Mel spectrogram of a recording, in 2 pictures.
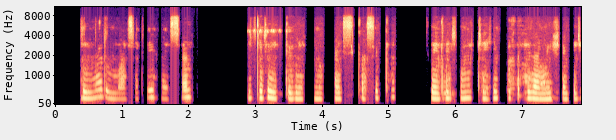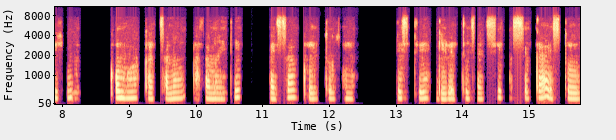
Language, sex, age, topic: Gamo, female, 25-35, government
